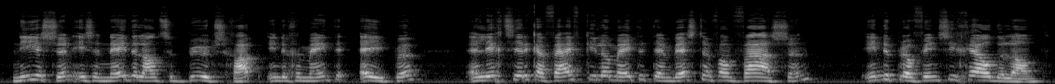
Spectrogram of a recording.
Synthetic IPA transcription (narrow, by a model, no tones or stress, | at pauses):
niəsənɪsənnːejdərlɑntsəbyətsχɑpɪndəχəmejntəʔeːpə | ʔɛnlɪχtsɪrkavɛjfkilomeːtərtɛnʋɛstənvɑnvaːsən | ʔɪndəprovɪnsiχɛlˠdəlɑnt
